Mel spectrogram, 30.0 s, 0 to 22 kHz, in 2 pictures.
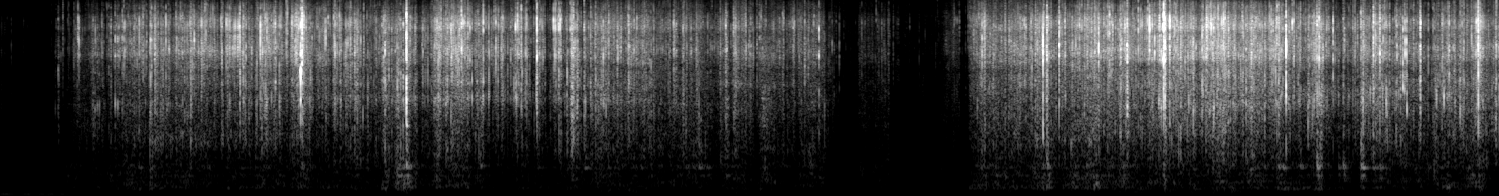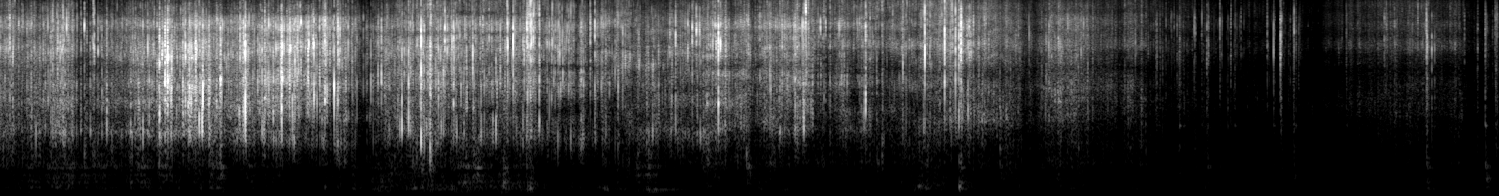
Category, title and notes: Sound effects > Natural elements and explosions
leavvves Recorded with zoom H2n, edited with RX
leaves, autumn, effect, forest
